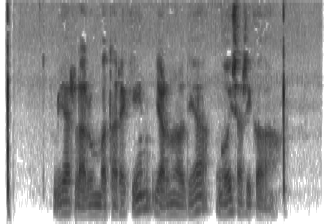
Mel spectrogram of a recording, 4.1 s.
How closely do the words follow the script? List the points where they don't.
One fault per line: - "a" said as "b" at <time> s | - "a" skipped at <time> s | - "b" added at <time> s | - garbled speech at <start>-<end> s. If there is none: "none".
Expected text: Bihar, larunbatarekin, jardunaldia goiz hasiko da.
none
